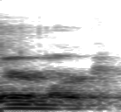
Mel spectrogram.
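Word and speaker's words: Aramark: Are WearGuard shirts from Armark, which is a company based out of St. Louis. Yeah, Airmark. It's actually pronounced Airmark.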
